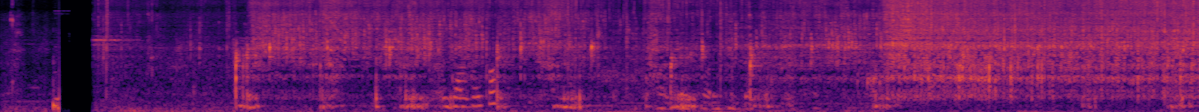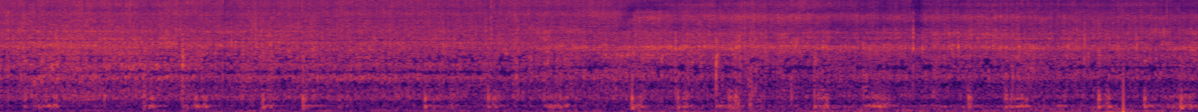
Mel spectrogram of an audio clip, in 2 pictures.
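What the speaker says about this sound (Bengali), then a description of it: "দেখুন হাঁড়িটা নামিয়ে রাখার পরেও কতক্ষণ ফুটছে।" Vegetable dal keeps boiling in a clay pot taken off the wood-fired stove, a loud, continuous bubbling and seething after a few knocks at the start.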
